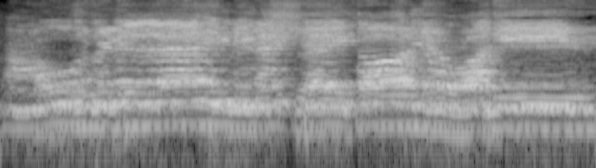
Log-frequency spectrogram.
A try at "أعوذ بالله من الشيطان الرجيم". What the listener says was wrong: آپ کے بھائی اعوذ پہ سیٹی آتی ہے دال پہ. اعوذ باللہ من الشیطان الرجیم.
